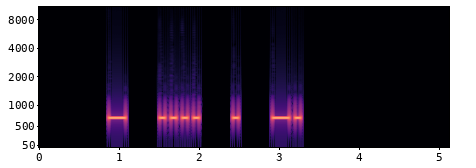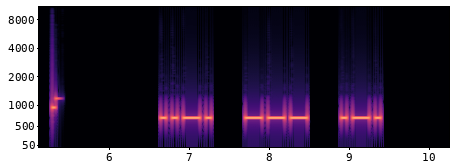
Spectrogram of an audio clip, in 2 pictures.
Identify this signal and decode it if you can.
Morse code, heard as a keyed tone, about 17 wpm, spaced as for 12 wpm, 700 Hz. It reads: THEN FOR
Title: 2x Character Spacing - Top 100 Words - 17wpm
